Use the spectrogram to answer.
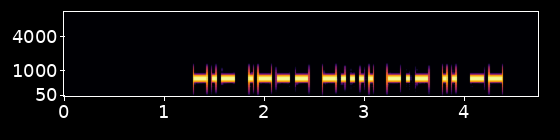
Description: Morse code, heard as a keyed tone, about 25 wpm, 700 Hz. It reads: KJ6KIM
